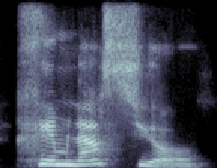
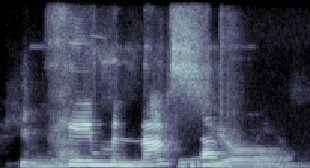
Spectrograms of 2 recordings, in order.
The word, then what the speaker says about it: gimnasio: Gimnasio. Gimnasio. So the emphasis is on the NAS.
